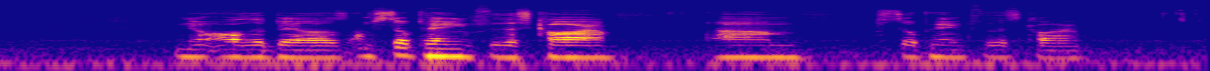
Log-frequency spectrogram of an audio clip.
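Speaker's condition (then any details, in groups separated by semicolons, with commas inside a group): No condition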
